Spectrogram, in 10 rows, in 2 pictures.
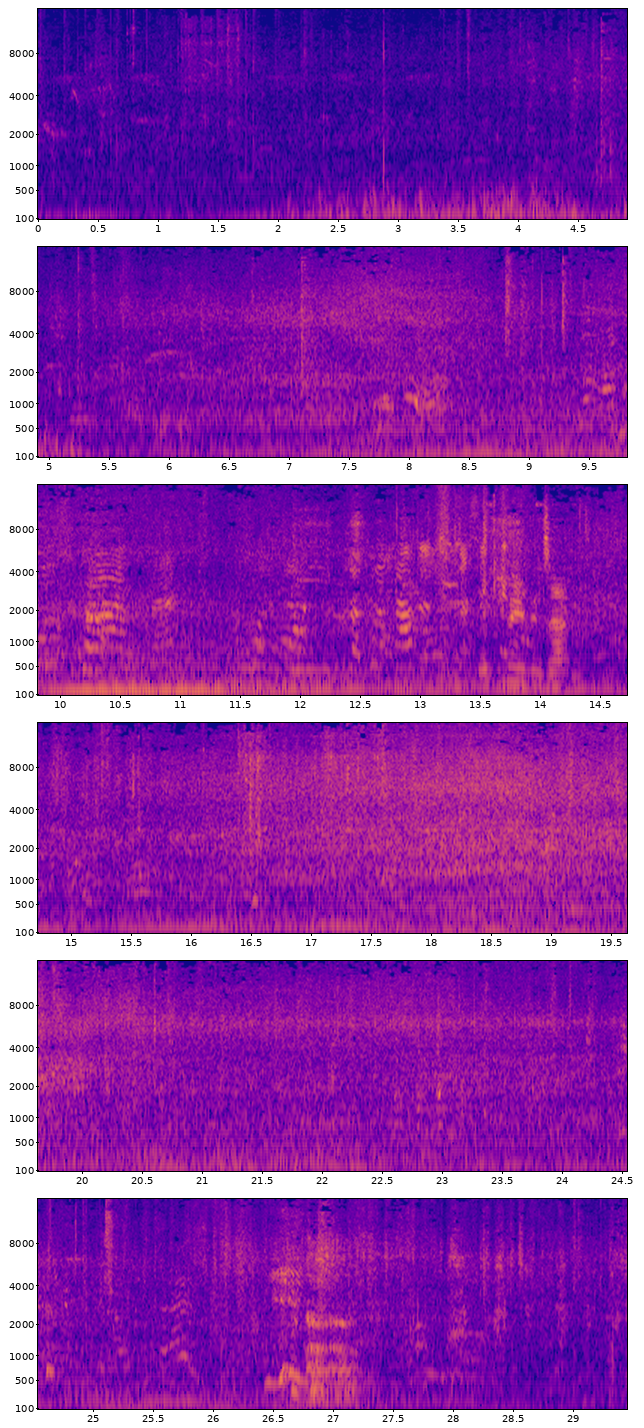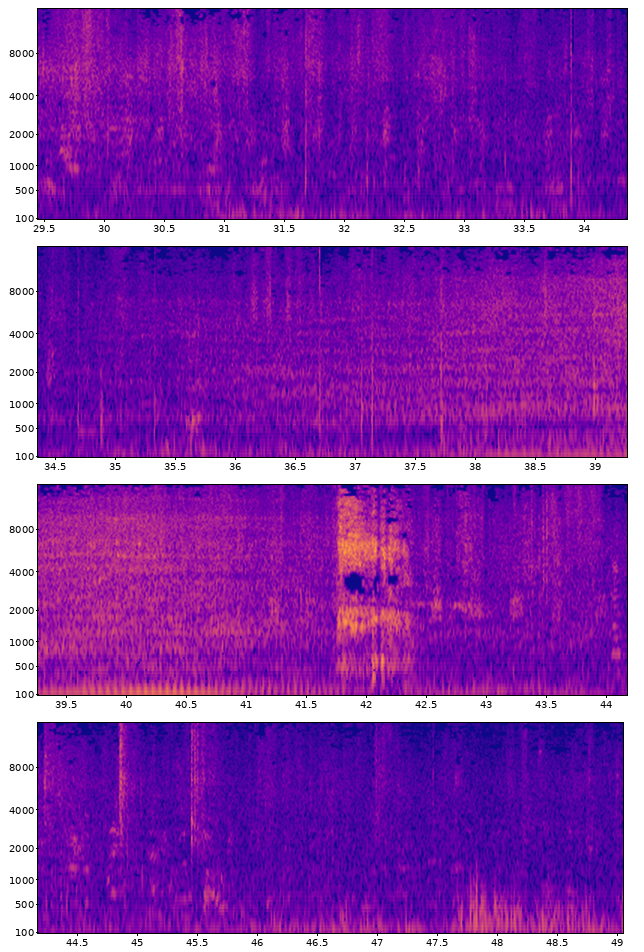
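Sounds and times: street traffic noise: 0.0s - 49.0s
vehicle engine passing by: 3.7s - 49.0s.

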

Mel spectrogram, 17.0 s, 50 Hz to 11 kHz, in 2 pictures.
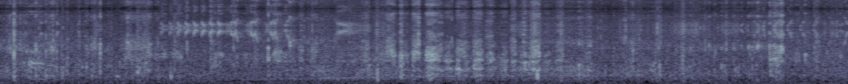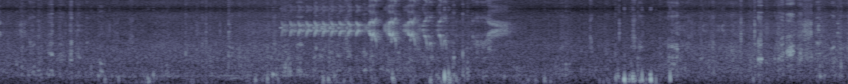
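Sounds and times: dogs licking plastic bowl: 0.0s - 10.6s.

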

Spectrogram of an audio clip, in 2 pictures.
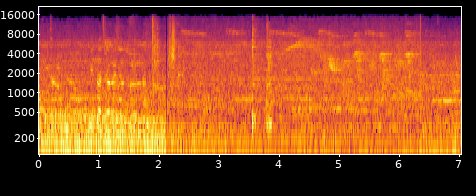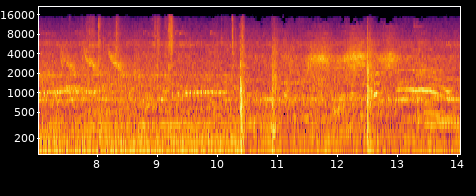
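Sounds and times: birds chirping: 0.0s - 13.9s.

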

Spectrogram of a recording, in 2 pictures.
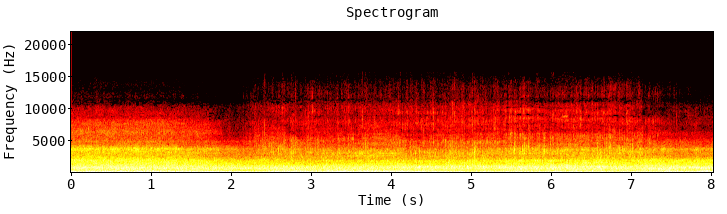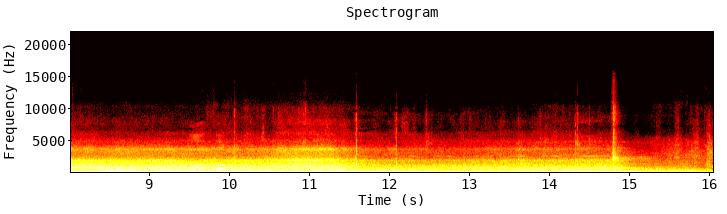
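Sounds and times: marine diesel engine running: 0.0s - 16.0s
water splashing into sea: 2.2s - 8.0s.

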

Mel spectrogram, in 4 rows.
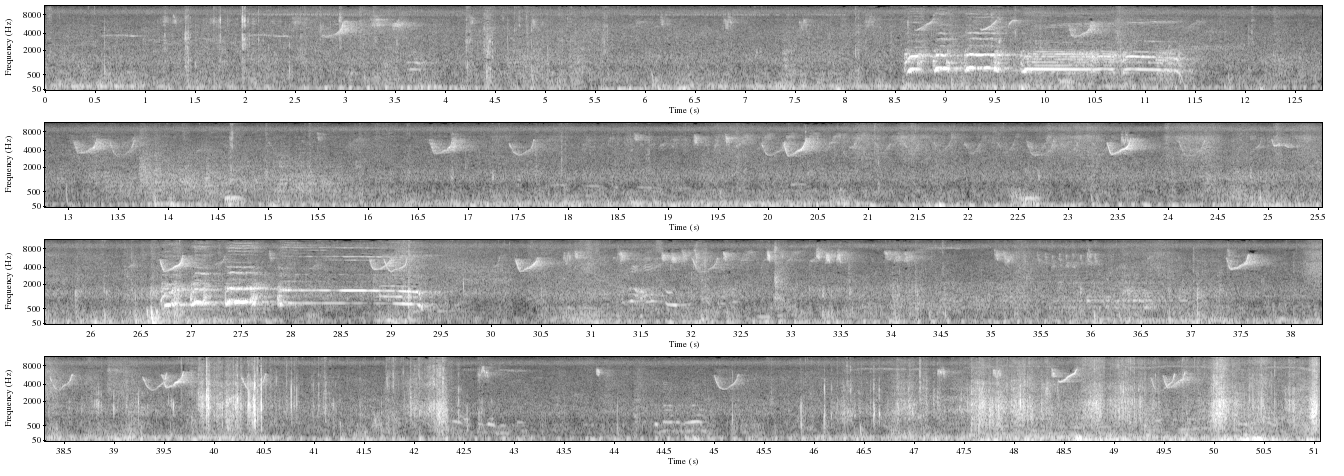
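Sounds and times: rooster crowing: 8.6s - 11.5s, 26.7s - 29.4s.

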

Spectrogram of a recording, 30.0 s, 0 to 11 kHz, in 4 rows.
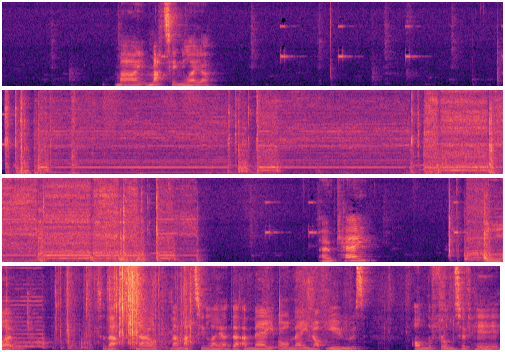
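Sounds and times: cutting machine motors whirring: 8.0s - 18.0s, 22.0s - 23.2s.

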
